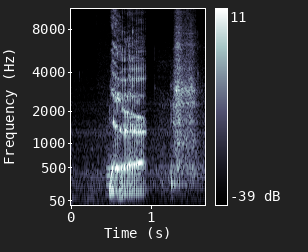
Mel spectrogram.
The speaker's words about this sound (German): … hat Anna angerülpst und reicht ihr die Flasche.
